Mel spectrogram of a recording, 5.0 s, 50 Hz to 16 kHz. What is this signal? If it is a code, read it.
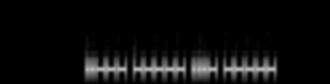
Morse code, heard as a keyed tone, about 30 wpm, 700 Hz. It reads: 20V0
